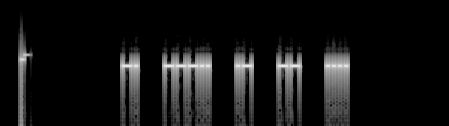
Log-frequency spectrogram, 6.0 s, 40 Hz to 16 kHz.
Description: Morse code, heard as a keyed tone, about 30 wpm, spaced as for 17 wpm, 700 Hz. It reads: N8AMH
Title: USA Call Signs - 5 Characters - 3x Character Spacing - 30wpm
